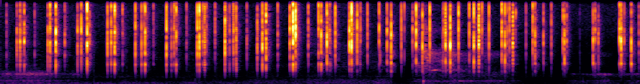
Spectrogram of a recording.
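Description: Long acrylic false nails, heard close up, tap and scratch their tips against the nails of the other hand. The result is a dense, quick run of short, bright clicks with little ring, over a faint low rumble.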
